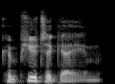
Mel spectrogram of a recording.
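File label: "computer game", English, British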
